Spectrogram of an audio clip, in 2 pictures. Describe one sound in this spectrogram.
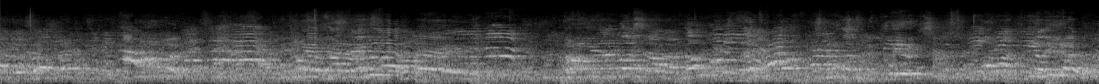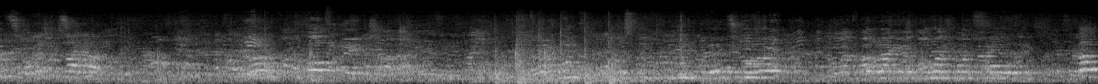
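Boxing gloves thud on a fighter's body.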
